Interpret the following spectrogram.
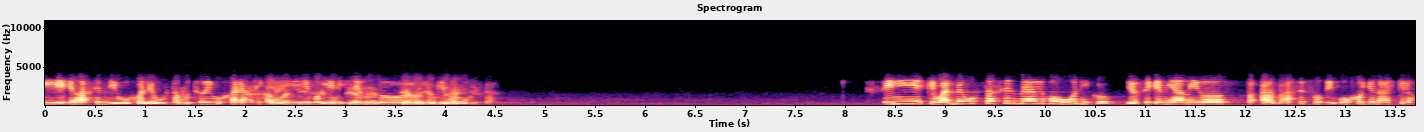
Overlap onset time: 2 s

